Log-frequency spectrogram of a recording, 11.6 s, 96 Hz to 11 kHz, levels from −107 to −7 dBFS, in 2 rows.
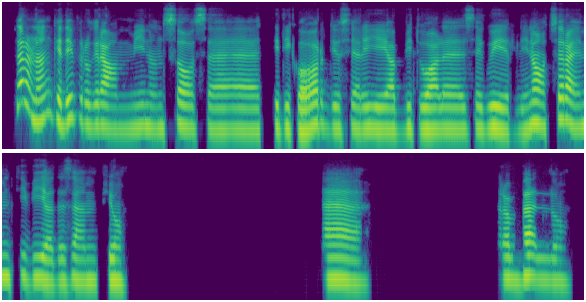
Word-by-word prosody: C'erano 410 - +6
anche 260 -1 +1
dei 240 +4 +2
programmi, 200 -4 0
non 190 -1 -5
so 195 0 0
se 180 0 -3
ti 195 - -4
ricordi 190 +1 +2
o - - -3
se 190 +3 -7
eri 185 0 -1
abituale 185 0 +1
seguirli, 180 -1 -1
no: 215 0 +4
c'era 240 +2 +4
MTV 195 -1 -3
ad 175 0 -6
esempio. 180 0 -2 2.0
Eh. 190 -2 +3 1.4
Era 195 0 0
bello. 185 -2 +1
185 Hz, 115 wpm, -23 LUFS, 180-200 Hz, 2.0 s, C'erano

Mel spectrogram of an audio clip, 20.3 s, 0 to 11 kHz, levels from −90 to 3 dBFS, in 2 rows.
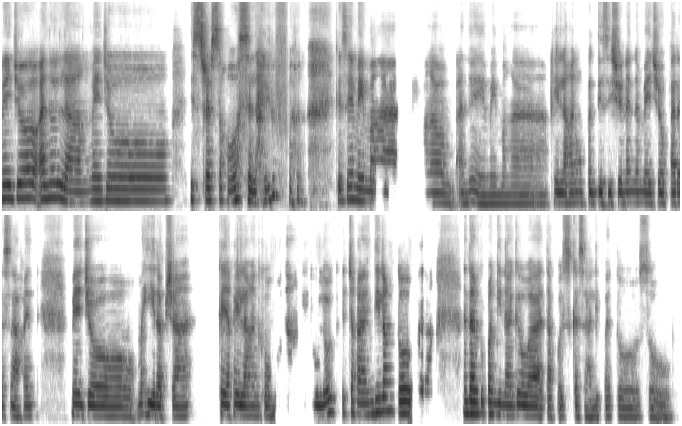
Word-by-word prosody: medyo 220 +1 +4
ano 225 0 +4
lang, 170 -6 +1
medyo 185 +1 0 1.1
stress 195 -2 +4
ako 190 -1 0
sa 200 -3 +4
life. 190 +10 -1 0.6
Kasi 205 +2 -1
may 190 -2 +3
mga 170 -1 -2 0.5
may 160 +2 -34 0.2
mga, 155 - -2 0.4
ano, 155 +1 -6
eh, 150 -4 -3
may 140 0 -3
mga 145 0 -5 0.5
kailangan 155 -1 0
akong 155 -3 -10
pagdesisyunan 160 +1 0
na 160 - -4
medyo 155 -1 -1
para 155 0 -1
sa'kin 150 +1 -3 0.6
medyo 165 -1 +3 0.6
mahirap 165 -2 +2
siya 150 +1 +2 0.4
kaya 165 -2 +2
kailangan 155 -2 +2
ko 155 0 -4
munang 150 -1 -11 0.2
itulog. 165 +6 +1 0.2
At - - -10
tsaka 195 -2 +1 0.2
hindi 205 +3 +2
lang 225 -1 +2
'to, 190 -1 +6
parang 180 -1 -8 0.5
ang 190 - +4
dami 185 -1 +9
ko - - 0
pang 185 -2 +3
ginagawa 155 -2 +3
tapos 145 0 -5
kasali 145 -1 -4
pa 145 +1 -8
'to. 140 -2 -5
So 135 -2 -7
160 Hz, 140 wpm, -24 LUFS, 150-185 Hz, 1.1 s, dami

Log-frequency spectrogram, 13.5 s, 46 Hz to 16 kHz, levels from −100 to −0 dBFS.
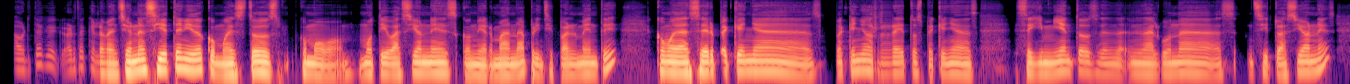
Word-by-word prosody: Ahorita 130 +8 -16
que 165 -4 -18
ahorita 130 +5 -15
que 135 -5 -17
lo 105 - -2
mencionas, 115 +5 +5
sí 135 - +6
he 125 - +5
tenido 130 -2 +4
como 100 -5 +2
estos 105 +1 +4
como 95 -1 -1
motivaciones 105 +2 +1
con 90 0 -2
mi 90 - +1
hermana 90 +4 0
principalmente, 100 - -2 0.3
como 115 -1 +4
de 105 - +7
hacer 110 +2 +4
pequeñas, 115 -6 0
pequeños 120 +2 -3
retos, 105 -1 -6
pequeñas 95 +1 -4 0.3
seguimientos 105 +1 -3
en 95 0 -8
en 100 +2 -6
algunas 100 -1 -4 0.2
situaciones. 115 - -3
105 Hz, 130 wpm, -18 LUFS, 95-115 Hz, 0.3 s, de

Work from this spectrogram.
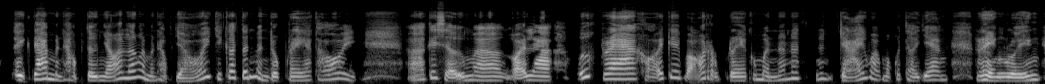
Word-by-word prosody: Thiệt 420 -2 +5
ra 240 +2 +7
mình 230 -6 -2
học - - -5
từ 185 - +3
nhỏ 175 -2 0
đến 290 - +1
lớn 310 +2 +2
là - - -2
mình - - -5
học - - -7
giỏi, 340 +3 -1
chỉ 250 - -6
có 310 - +2
tính 300 +2 0
mình 305 - -2
rụt 180 -1 0
rè 185 +1 -2
thôi. 240 +5 -2 0.6
À, - - -1
cái 305 - 0
sự 160 - +3
mà, 190 -1 +1
gọi 150 -4 +2
là, 190 -2 +5 0.3
bước 360 - +1
ra 245 0 +7
khỏi - - -3
cái 310 +1 -2
vỏ 275 - 0
rụt - - -6
rè 180 0 0
của 225 - -10
mình 185 -6 -4
á 210 - -6
nó 275 +4 -2 0.2
nó 255 +3 -6
trải 265 - 0
qua 255 - -3
một 190 -3 -9
cái - - -13
thời 170 - -4
gian 205 +3 -2 0.3
rèn 195 -4 +4
luyện 170 +1 +3
210 Hz, 260 wpm, -24 LUFS, 185-265 Hz, 0.6 s, ra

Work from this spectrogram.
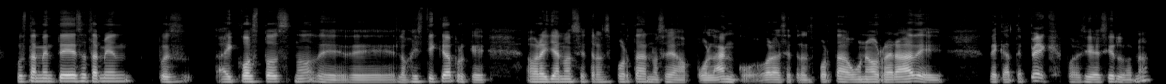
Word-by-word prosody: justamente 145 +1 +4
eso 150 +1 +3
también, 145 +3 0 0.2
pues, 120 +2 -3 0.3
hay 120 -1 -2
costos, 135 +1 +2
¿no?, 135 +1 -4
de 110 -5 -2
de 105 0 -3
logística, 130 +5 0
porque 105 -1 -3 0.4
ahora 125 0 +4
ya 125 0 +3
no 125 0 0
se 125 -1 -7
transporta, 125 +1 -3
no 110 -1 -4
sé, 115 +1 -2
a 105 -1 -1
Polanco, 105 +3 -1
ahora 110 +1 +1
se 110 0 -8
transporta 110 +4 -2
a - - +3
un 115 +1 0
Aurrera 120 +2 +5
de 105 -7 0 0.4
de - - 0
Ecatepec, - - -2
por 115 - -8
así 120 - -2
decirlo 110 -1 -1
¿no? 190 +3 -7
120 Hz, 170 wpm, -23 LUFS, 110-135 Hz, 0.4 s, Aurrera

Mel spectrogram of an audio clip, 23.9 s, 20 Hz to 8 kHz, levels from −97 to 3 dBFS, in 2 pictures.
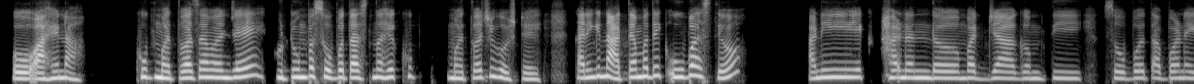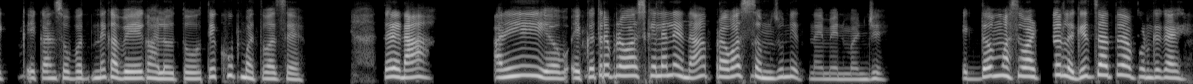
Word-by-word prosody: हो. 220 -1 +7
आहे 215 +3 +5
ना. 245 -4 +4 0.7
खूप 280 -1 +2
महत्वाचं 240 +2 +6
म्हणजे 260 +1 +5 0.3
कुटुंब 265 +4 +6
सोबत 260 -2 +3
असणं 250 +2 +4
हे 265 +2 +4
खूप 305 -2 -7 0.4
महत्त्वाची 245 +5 +1
गोष्ट 225 -6 -1
आहे. 200 -1 0 0.4
कारण 250 +2 +3
की - - +4
नात्यामध्ये 280 +3 +5
एक 310 - -14
उब 275 +3 +5
असते 285 -7 +1
हो 270 +6 +2 0.8
आणि 245 +4 +2 0.3
एक 270 - -7 0.2
आनंद, 245 -1 +3 0.3
मज्जा, 230 0 -3
गमती 225 0 -5 0.3
सोबत 235 +1 -6
आपण 235 +1 -6
एक 230 +4 -12
एकांसोबत 235 -1 -9
नाही 250 +3 -5
का 275 - -3
वेळ 235 0 -1
घालवतो 215 -2 -6
ते 285 - -5
खूप 325 -3 -10
महत्त्वाचं 220 -4 -6
आहे. 190 -2 -8 0.8
तर 280 - -4
आहे 290 -1 +1
ना 260 +1 -1 0.8
आणि 275 +4 -2 0.6
एकत्र 285 +8 -6
प्रवास 325 -1 -3
केल्यानी 330 +1 -5
आहे 325 - -3
ना 260 +4 -5
प्रवास 295 +2 -4
समजून 270 +1 -4
येत 265 -5 -10
नाही 205 -1 -16
मेन 200 -1 -13
म्हणजे. 195 +2 -11 0.8
एकदम 290 +10 -4
असं 310 +1 -5
वाटतं 305 +4 -4
लगेच 280 +1 -3
जातोय 345 -1 -2
आपण 280 -5 -6
का 265 - -7
काय? 250 -2 -5
245 Hz, 155 wpm, -21 LUFS, 225-280 Hz, 0.8 s, हो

